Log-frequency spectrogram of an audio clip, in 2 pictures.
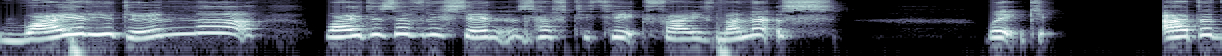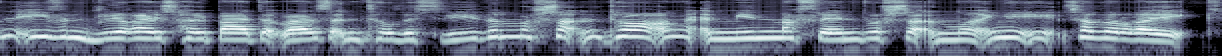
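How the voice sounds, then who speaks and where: In a very clean recording with a silent background, a woman talks at a moderate pace, her high voice swinging very widely in pitch. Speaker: reality TV commentator, YouTuber. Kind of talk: casual recap vlog. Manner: animated.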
